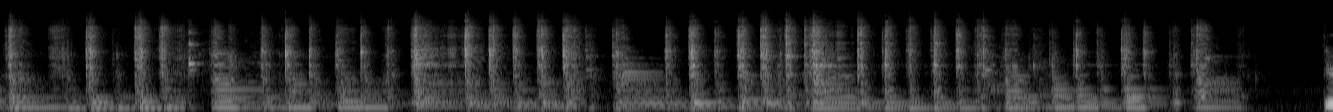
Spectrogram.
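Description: Eight-string electric guitar playing a repeating rock chord progression, a cadence, each chord picked in quick repeated strokes and changing about every one and a half seconds. The playing stops shortly before the end.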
